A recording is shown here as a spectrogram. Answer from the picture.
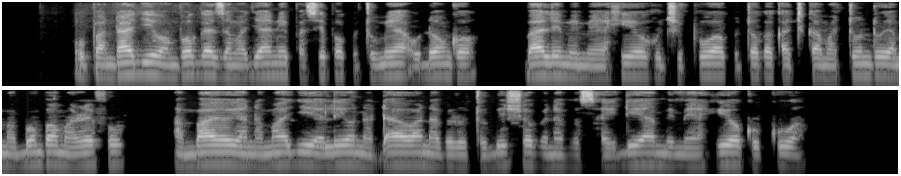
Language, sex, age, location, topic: Swahili, male, 25-35, Dar es Salaam, agriculture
